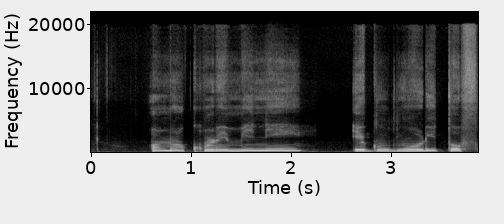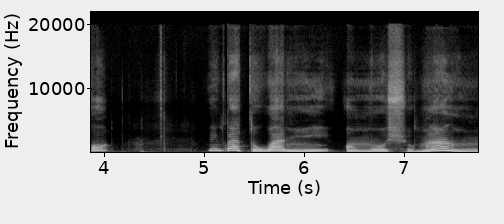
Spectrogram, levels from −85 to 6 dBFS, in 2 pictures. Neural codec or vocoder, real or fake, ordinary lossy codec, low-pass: autoencoder, 48 kHz, 128 numbers a frame, DAC-VAE, trained on Japanese speech; fake; none; none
